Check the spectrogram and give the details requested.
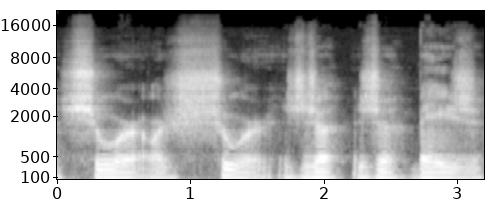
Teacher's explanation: the front of the tongue is bunched up around the alveolar ridge, a little bit behind, and the middle of the tongue is at the soft palate, basically like a palatal vowel. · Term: palatal alveolar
